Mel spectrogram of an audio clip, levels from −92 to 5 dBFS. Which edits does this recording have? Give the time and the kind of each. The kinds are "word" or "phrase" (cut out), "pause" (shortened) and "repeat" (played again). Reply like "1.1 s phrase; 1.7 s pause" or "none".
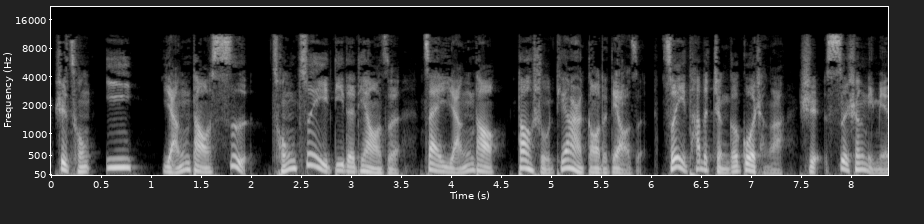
4.5 s pause; 6.0 s pause

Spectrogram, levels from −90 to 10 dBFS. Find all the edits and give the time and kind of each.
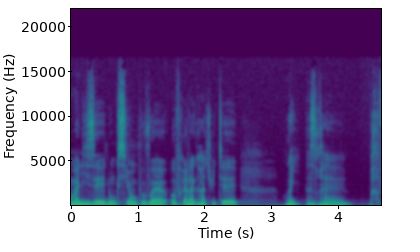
3.5 s word

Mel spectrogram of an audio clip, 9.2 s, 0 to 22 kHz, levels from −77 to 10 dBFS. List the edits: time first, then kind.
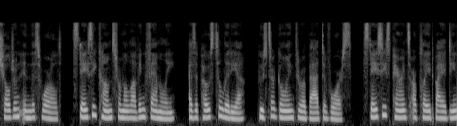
1.3 s pause; 5.4 s word; 7.1 s pause

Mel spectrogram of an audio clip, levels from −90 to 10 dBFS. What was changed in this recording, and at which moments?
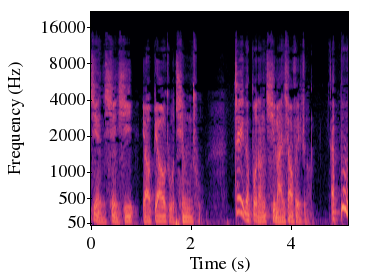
1.0 s pause

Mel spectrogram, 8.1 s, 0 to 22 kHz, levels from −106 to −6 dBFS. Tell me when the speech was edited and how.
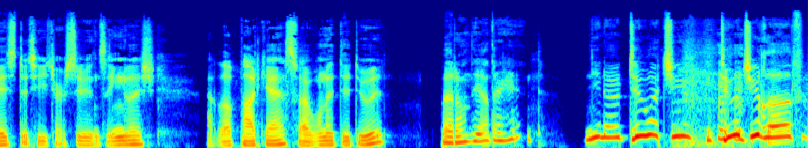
none

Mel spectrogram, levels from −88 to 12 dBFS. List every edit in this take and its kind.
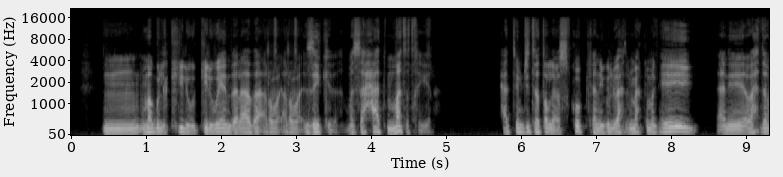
2.8 s repeat; 7.8 s word; 8.4 s pause

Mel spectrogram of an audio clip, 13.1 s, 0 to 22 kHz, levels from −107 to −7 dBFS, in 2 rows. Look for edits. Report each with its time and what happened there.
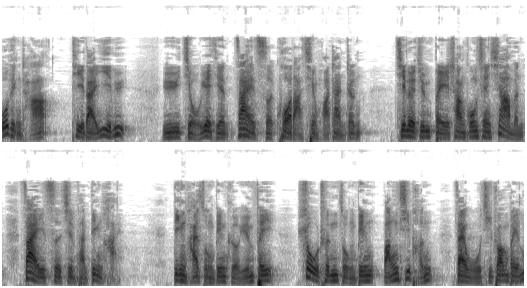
none

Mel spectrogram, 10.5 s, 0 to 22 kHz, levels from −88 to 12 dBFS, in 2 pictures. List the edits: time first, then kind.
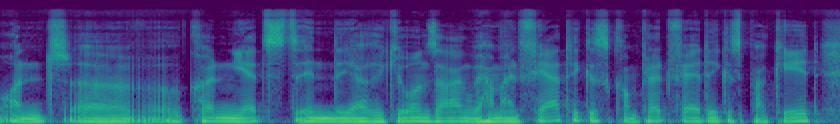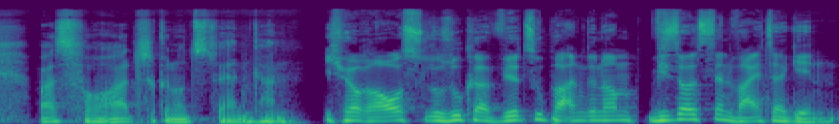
none

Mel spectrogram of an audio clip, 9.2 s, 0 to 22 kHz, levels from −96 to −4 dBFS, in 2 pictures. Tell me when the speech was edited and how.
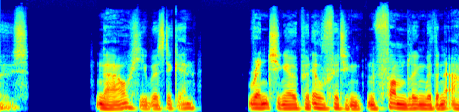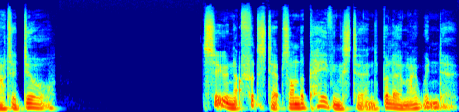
1.7 s word; 3.1 s word; 3.6 s word; 7.0 s word

